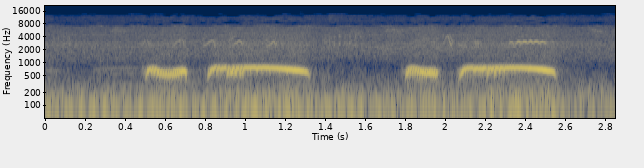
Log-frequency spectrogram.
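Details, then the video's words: Two phrases of spotted dove cooing in the đồng tiểu liên style, each a short low note followed by a drawn-out, gently arched mellow coo, against faint background hiss. "Đồng tiểu liên nước chơi quá hay luôn ae ơi"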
